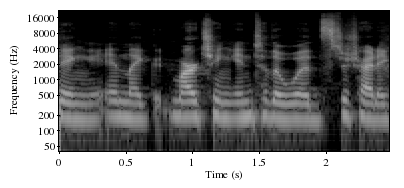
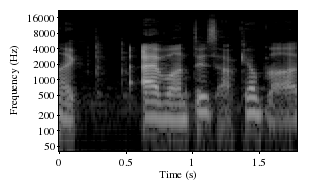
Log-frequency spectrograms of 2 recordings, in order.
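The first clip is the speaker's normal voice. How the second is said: put-on Transylvanian accent. Showing how a performer you admire crushes it, with a Count Dracula-style Transylvanian accent. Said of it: "Like total Transylvanian, you know, accent".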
